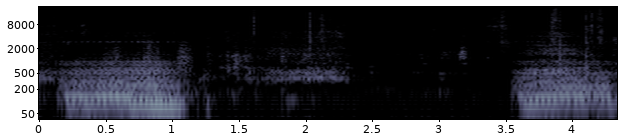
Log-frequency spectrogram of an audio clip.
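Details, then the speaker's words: Snoring from Lexi, a 12-year-old female dog in advanced heart failure, sleeping: two loud, low, rattling inspiratory snores about 3.5 seconds apart with quiet breathing between. "I never said, that's Lexi, you can hear snoring if you're new to my channel. She's my little girl."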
